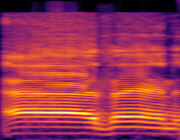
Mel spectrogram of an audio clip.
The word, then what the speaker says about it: adhan: Adhan is wrong, Azan is wrong, and Adhan is wrong. Okay? The proper pronunciation is Adhan.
